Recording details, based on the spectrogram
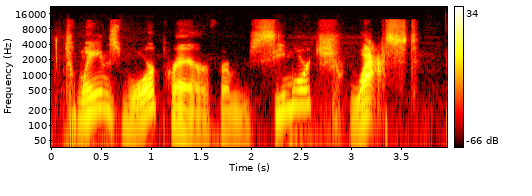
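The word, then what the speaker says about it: Chwast: Mark Twain's War Prayer from Seymour Twast. That's a great name. Phantoraphics, May 22nd. Can you spell that for me? Just like it sounds. CH W S. Yeah. Twast.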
